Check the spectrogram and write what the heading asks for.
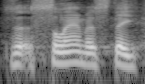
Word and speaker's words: Salamis: Verse 5 says, when they arrived at Salamis, how did you pronounce that? Salamis? Sounds like salami. Salamis, they proclaimed the word of God in the synagogues of the Jews, and they had John to assist them.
